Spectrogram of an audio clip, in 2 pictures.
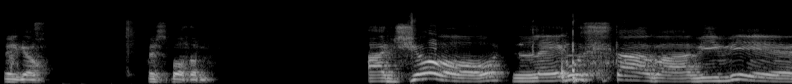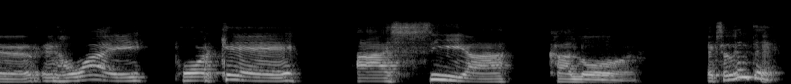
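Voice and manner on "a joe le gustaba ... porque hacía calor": slow, drawn-out sentence for learners; slow modelling. Shown as a demonstration. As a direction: space the phrases out slowly for the class. Teacher models the whole sentence.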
